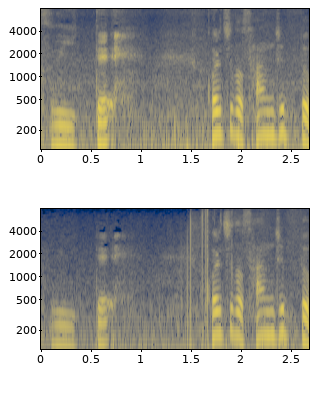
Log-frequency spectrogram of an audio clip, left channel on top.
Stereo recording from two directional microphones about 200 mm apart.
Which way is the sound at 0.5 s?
25° left (ahead or behind).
